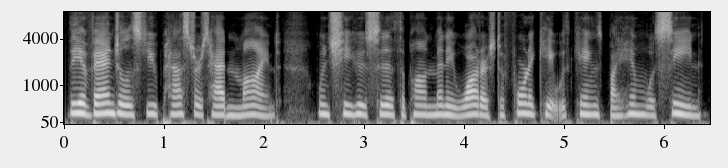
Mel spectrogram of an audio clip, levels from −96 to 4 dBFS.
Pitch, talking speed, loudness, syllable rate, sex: 195 Hz, 205 wpm, -20 LUFS, 5.6 syllables/s, female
